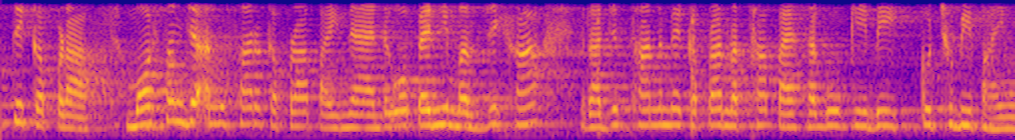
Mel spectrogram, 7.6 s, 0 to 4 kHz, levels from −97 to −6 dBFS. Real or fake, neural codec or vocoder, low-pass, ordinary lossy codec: real; none; 3.6 kHz; none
